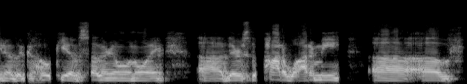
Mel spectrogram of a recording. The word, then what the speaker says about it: Illinois: you know we talked about the s being silent in illinois that french uh that french origin illinois um that lasalle was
